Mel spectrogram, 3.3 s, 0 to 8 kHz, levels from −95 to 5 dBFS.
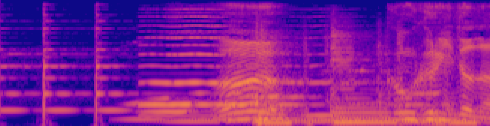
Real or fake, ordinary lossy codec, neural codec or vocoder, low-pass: real; none; none; 7.2 kHz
